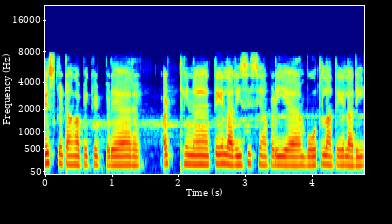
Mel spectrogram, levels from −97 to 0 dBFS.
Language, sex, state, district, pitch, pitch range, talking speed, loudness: Rajasthani, female, Rajasthan, Nagaur, 165 Hz, 160-175 Hz, 160 wpm, -18 LUFS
